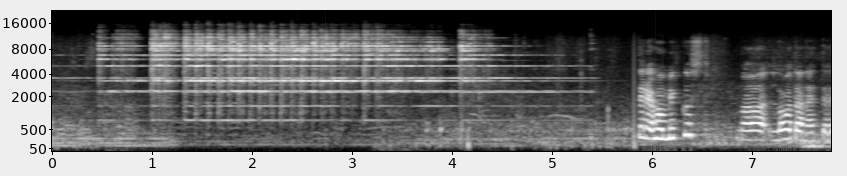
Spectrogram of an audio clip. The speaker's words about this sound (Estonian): nüüd ikka veel kuulate meid peale, mind peale seda, kui teie kõrvad on lukustatud selle karmi kellahelinega.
